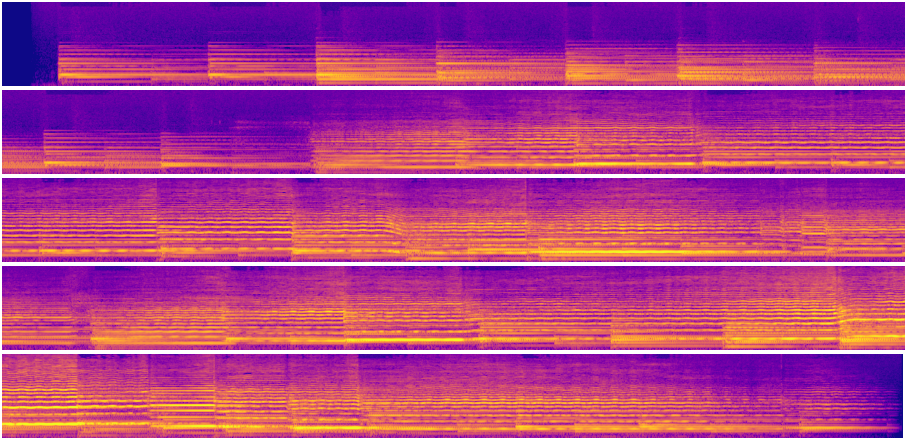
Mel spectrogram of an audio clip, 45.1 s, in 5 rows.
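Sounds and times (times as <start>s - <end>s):
sonata adagio movement in A minor: 0.6s - 45.1s.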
